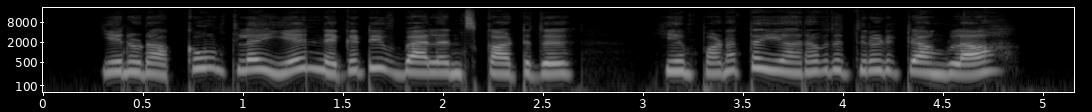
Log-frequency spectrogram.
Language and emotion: Tamil, fearful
